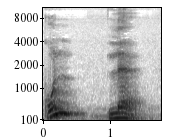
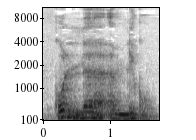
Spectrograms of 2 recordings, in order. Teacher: أصل الكلمة قل لا، فأضغمت اللام في اللام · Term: الإضغام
